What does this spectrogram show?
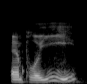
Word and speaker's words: employee: last box or rectangle, these suffixes attract the stress. Whenever you use them, that is the syllable which is going to be stressed. So pay becomes payee, employ becomes employee, becomes journalist, cigar becomes cigarette, and picture becomes picturesque. Okay, so you need to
